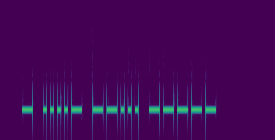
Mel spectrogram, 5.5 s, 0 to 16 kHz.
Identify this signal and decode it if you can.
Morse code, heard as a keyed tone, about 17 wpm, 700 Hz. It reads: T470
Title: Numbers - Contest Style - 4-Digit 17wpm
